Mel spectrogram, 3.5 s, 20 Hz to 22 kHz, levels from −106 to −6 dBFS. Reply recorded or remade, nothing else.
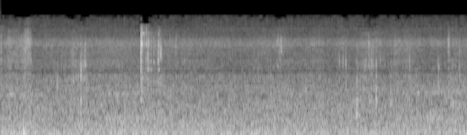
recorded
